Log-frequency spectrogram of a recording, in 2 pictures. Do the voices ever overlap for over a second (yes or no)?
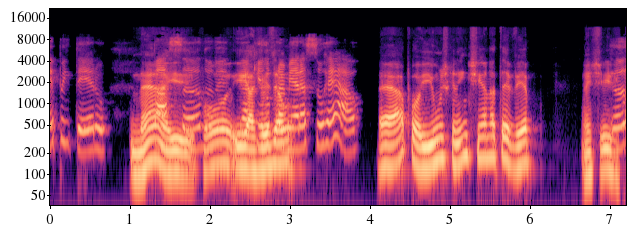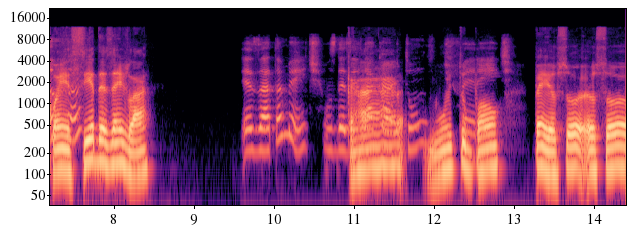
yes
